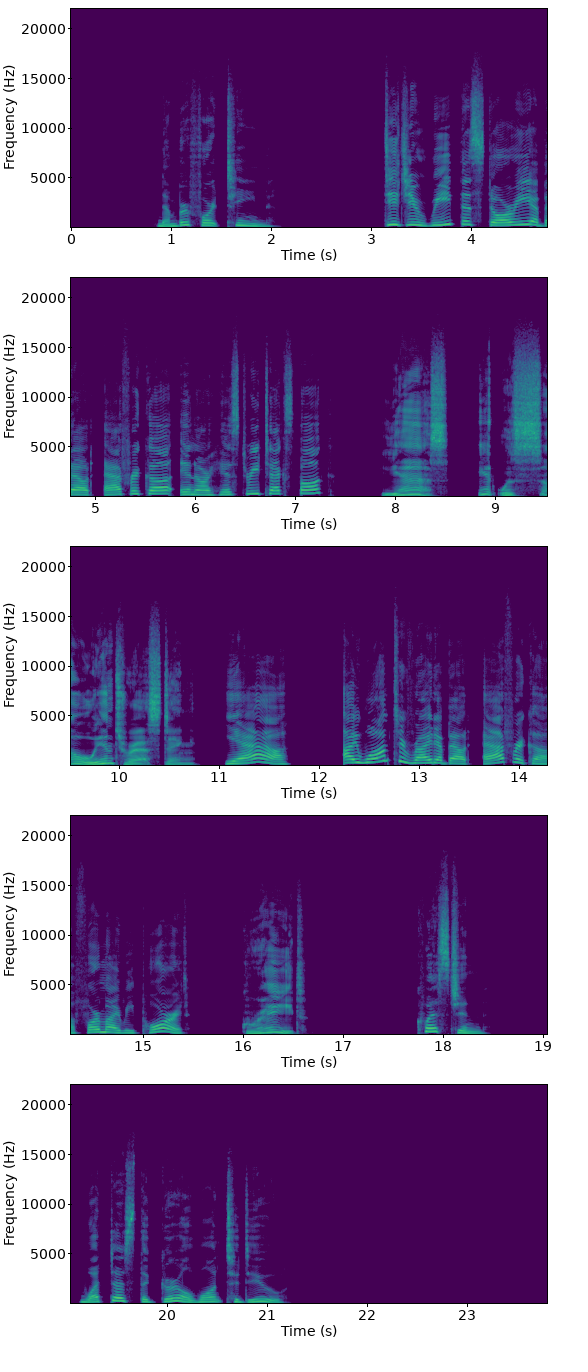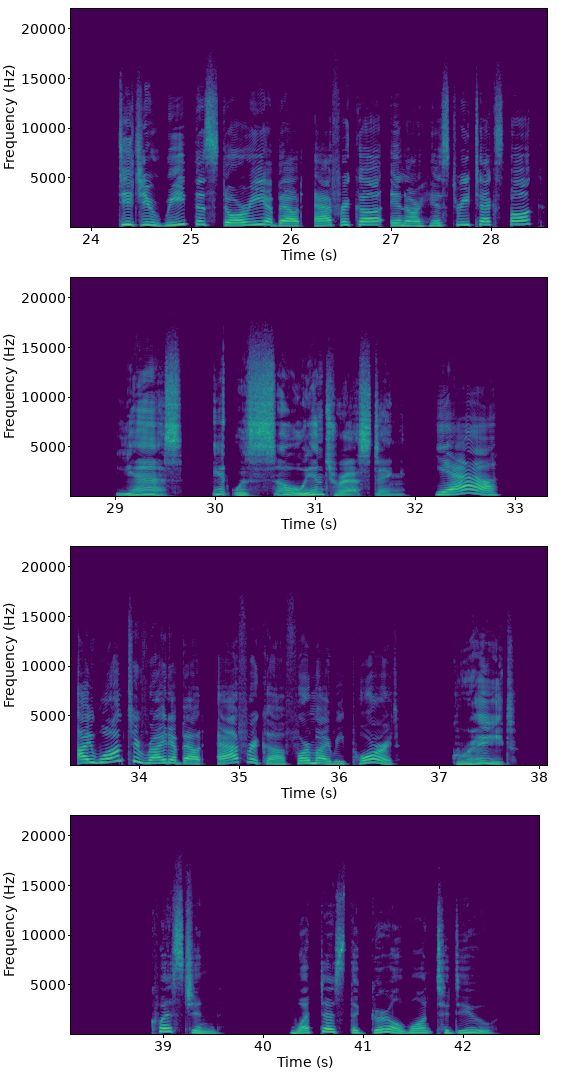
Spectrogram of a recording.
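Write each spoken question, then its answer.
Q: What does the girl want to do?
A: Write about Africa for her report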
